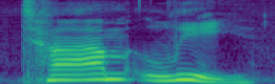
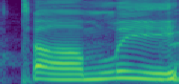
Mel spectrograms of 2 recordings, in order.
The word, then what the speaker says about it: Tom Lay: It was sent in by a listener named Tom Lay, and he said it's pronounced Tom Lee.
